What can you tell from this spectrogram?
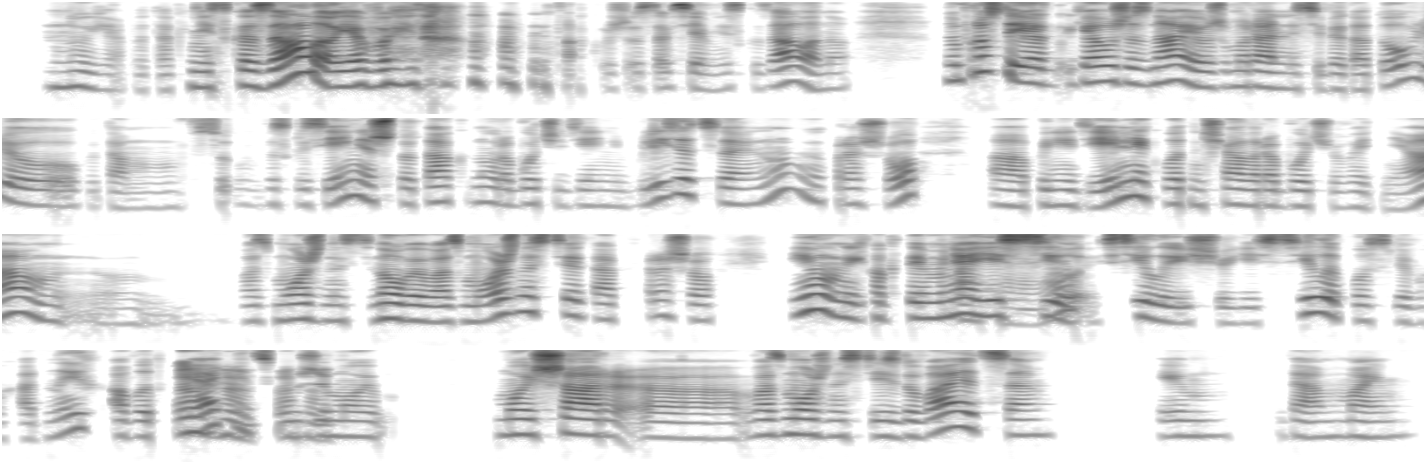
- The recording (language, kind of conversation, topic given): Russian, podcast, Что помогает тебе расслабиться после тяжёлого дня?
- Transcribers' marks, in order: laugh; tapping; other background noise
